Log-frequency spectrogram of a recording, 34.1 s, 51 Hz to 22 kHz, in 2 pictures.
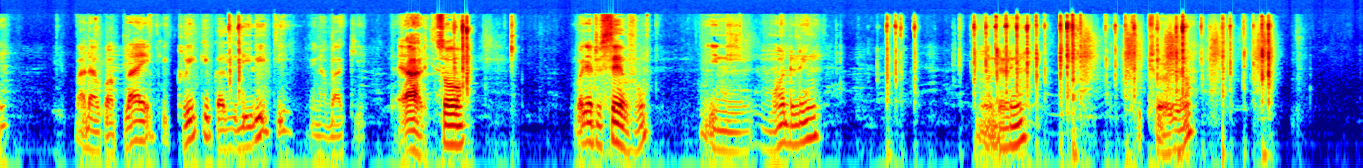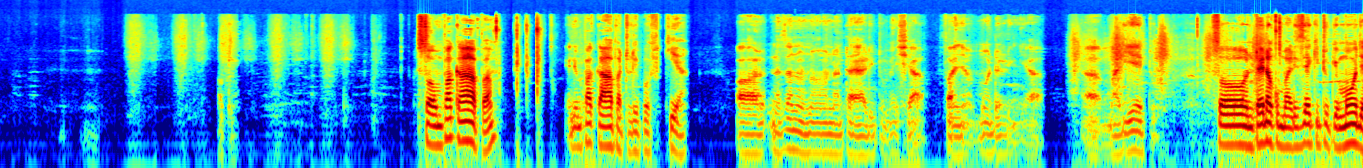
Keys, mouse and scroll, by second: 0.8-2.0 middle drag, 2.0 click, 2.9 Delete, 3.5-5.8 middle drag, 5.8 ctrl+s, 21.9-22.4 scroll down 5, 22.4-23.6 middle drag, 23.6 ctrl+s, 24.0-24.8 scroll down 1, 24.8-27.9 middle drag, 28.3-29.0 scroll down 4, 29.0-30.1 middle drag, 30.1 scroll up 4, 30.8 scroll down 2, 31.5-32.3 scroll down 1, 32.3-33.6 shift+middle drag, 33.6-34.0 scroll up 2.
